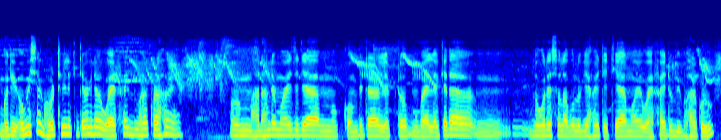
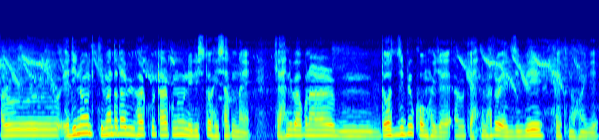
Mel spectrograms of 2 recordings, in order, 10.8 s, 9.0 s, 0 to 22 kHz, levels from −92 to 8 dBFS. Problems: constant background noise, background conversations at intervals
